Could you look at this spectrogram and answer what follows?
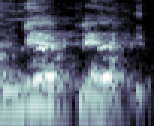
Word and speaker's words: Mepe: You don't even know how to pronounce her name. It's Mepe.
